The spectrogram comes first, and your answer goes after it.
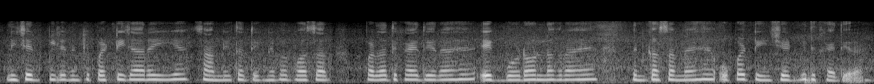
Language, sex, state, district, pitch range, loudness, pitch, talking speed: Hindi, female, Maharashtra, Chandrapur, 210-220 Hz, -18 LUFS, 215 Hz, 245 wpm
